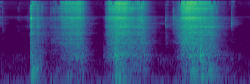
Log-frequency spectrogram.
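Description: A knitting machine works a lace pattern, its carriage swept across the needle bed in three separate passes, each a loud, ratcheting mechanical clatter with short pauses between.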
